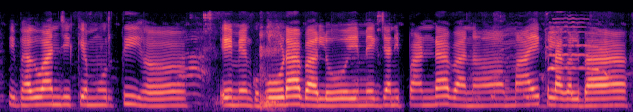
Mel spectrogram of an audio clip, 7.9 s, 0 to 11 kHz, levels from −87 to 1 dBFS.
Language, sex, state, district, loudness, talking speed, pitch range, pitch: Bhojpuri, female, Uttar Pradesh, Gorakhpur, -20 LUFS, 135 wpm, 205-225 Hz, 215 Hz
